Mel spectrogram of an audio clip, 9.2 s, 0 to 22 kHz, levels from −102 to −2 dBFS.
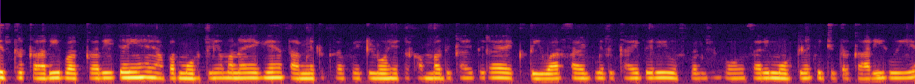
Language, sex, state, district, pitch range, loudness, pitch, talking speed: Hindi, female, Chhattisgarh, Bilaspur, 205-215 Hz, -18 LUFS, 210 Hz, 255 wpm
